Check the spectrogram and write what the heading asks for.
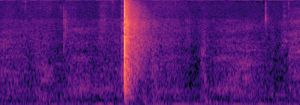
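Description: A single sharp smack a little under a second in, over a quiet room.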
